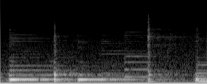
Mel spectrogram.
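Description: Acoustic guitar strumming chords, with a few strokes that each ring on.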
